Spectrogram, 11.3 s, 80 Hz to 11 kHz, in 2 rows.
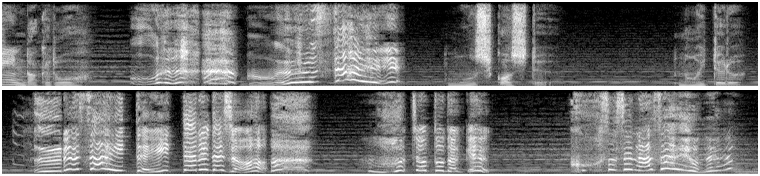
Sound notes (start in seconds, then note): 1.0 sob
